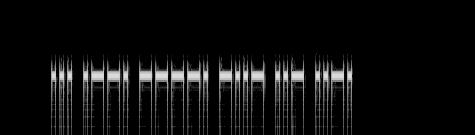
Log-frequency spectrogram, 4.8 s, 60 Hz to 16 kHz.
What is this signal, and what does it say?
Morse code, heard as a keyed tone, about 30 wpm, 700 Hz. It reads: SP9XUF
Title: DXCC-100 Call Signs - 6 Characters - Repeated 2x - 30wpm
